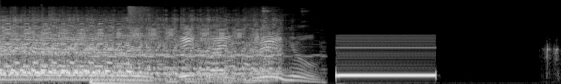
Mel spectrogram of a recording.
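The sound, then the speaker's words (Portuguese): Telephone busy tone after a dropped call: loud, agitated talking, then a single steady electronic beep of about one second that cuts off into silence. “A ligação caiu”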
